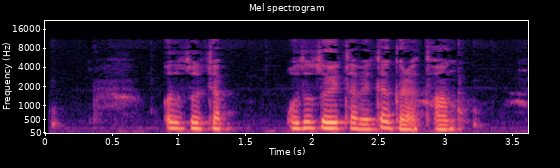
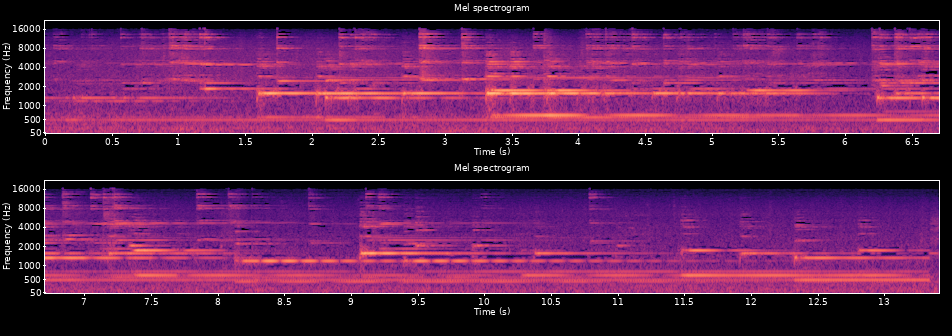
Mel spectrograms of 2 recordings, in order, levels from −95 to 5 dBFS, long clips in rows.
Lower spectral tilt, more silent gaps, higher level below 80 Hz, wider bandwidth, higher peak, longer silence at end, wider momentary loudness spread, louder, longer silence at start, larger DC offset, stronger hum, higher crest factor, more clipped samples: first, -7 dB/octave vs -1 dB/octave; neither; about the same, -52 dBFS vs -52 dBFS; second, 11.5 kHz vs 17 kHz; about the same, -4 dBFS vs -2 dBFS; about the same, 0 s vs 0 s; second, 11 LU vs 15 LU; about the same, -20 LUFS vs -19 LUFS; about the same, 0.05 s vs 0 s; neither; neither; about the same, 18 dB vs 20 dB; neither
